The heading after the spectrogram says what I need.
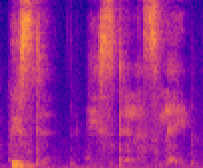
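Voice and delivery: very soft, breathy whisper. A narrator's reading. BFG to Sophie about the sleeping giant, whispered. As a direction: whisper it so nobody wakes. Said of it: "the B F G whispered".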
